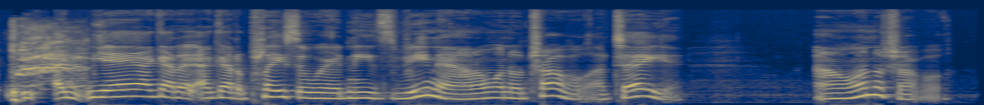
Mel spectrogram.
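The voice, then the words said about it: Country accent slipping in. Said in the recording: “I have a country in my mouth. ... I'm doing dialect coaching, so I'm slipping in and out occasionally.”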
